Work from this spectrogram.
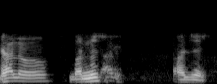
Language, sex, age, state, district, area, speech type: Nepali, male, 45-60, West Bengal, Jalpaiguri, urban, conversation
